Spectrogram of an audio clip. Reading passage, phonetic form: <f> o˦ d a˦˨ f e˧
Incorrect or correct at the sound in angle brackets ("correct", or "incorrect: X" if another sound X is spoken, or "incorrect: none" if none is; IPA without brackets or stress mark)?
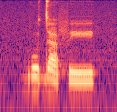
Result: incorrect: b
